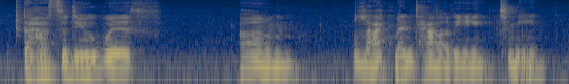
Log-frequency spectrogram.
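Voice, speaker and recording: Very slow and marked by long, frequent pauses, the speech keeps a very even loudness and ordinary pitch variation, with audible room echo. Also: man, fairly low pitch for a man. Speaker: tarot reader. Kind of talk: tarot reading. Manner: casual, hesitant with fillers.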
